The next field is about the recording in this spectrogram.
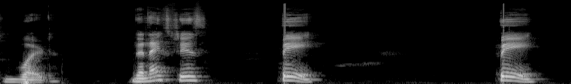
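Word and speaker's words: پ: Pay. You can pronounce it like you say pay money.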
